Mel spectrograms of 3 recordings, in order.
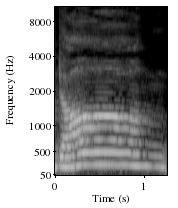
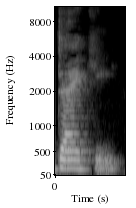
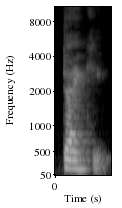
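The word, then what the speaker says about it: Dahnke: And I have to say Dankey, like Yankee with a D. Dankey.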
